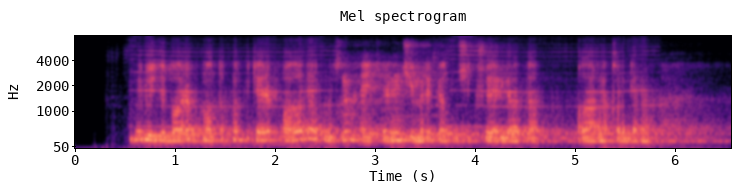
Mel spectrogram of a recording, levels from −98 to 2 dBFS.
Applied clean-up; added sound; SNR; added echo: neural separator model SepFormer DNS4.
